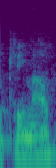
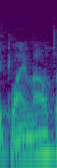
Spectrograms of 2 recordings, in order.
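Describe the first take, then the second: First: Plymouth said as PLEE-mouth, first vowel "ee". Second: Plymouth said as PLY-mouth, first vowel like "eye". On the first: Asking how to say the town, Plymouth as PLEE-mouth. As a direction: say Plymouth starting like "plea". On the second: Asking how to say the town, Plymouth as PLY-mouth. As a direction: say Plymouth to rhyme with "fly mouth". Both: Shown as a demonstration. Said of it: "Do you say Plymouth or Plymouth?".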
